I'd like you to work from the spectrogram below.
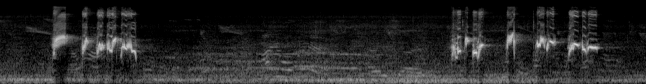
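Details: Red-whiskered bulbul song played as a model for young birds and to excite newly caught birds into singing: two rapid phrases of sweet, jumpy whistles separated by a pause, with a low murmur behind.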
